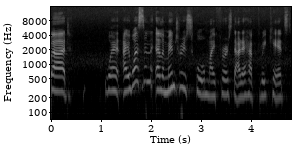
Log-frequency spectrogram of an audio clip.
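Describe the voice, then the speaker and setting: With a Mexican accent, a woman uses a raised, projected voice with a bright, sharp tone, high pitch and very wide pitch swings at a moderate pace. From Mexico. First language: Spanish. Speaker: parent speaker. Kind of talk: personal testimony. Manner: halting.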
